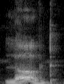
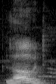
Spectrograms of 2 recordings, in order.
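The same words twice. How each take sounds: Both takes have the same delivery.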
